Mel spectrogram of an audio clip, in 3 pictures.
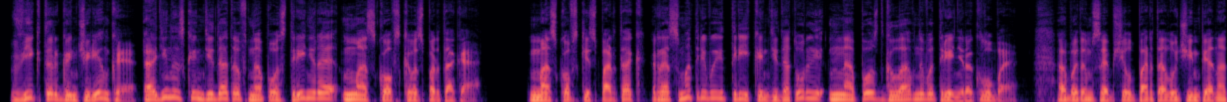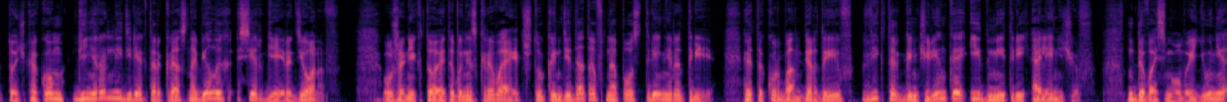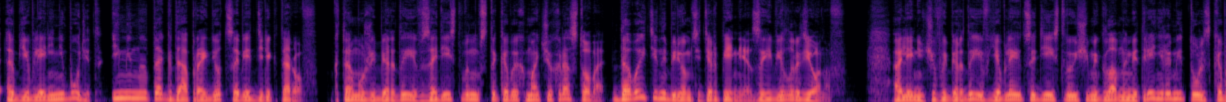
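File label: russian male narration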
